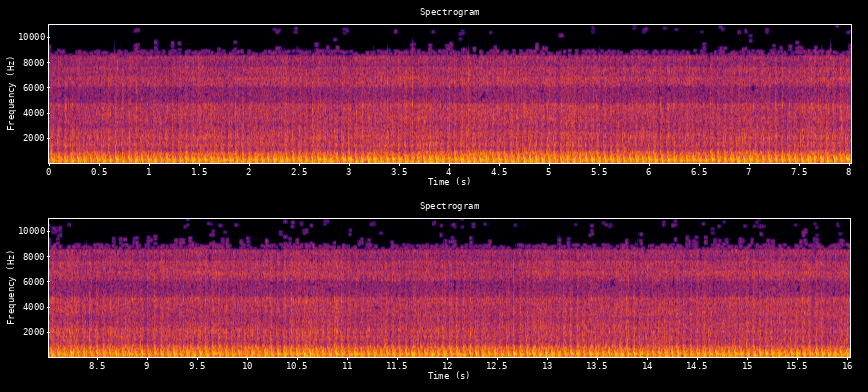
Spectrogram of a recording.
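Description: A boat engine drones loudly and steadily.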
